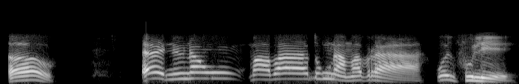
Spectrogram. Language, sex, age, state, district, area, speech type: Bodo, male, 45-60, Assam, Chirang, rural, conversation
